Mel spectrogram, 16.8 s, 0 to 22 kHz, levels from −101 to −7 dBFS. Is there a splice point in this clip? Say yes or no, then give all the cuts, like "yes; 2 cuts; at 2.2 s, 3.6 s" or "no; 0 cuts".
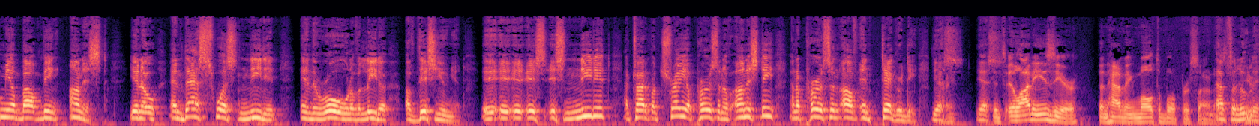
yes; 2 cuts; at 8.3 s, 12.4 s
